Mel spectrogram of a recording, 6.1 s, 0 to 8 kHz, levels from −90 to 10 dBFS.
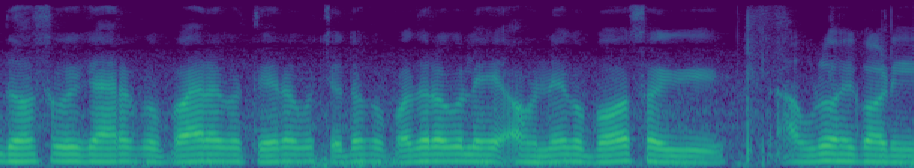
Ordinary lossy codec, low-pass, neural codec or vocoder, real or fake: MP3, 48 kbps; 7.2 kHz; none; real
